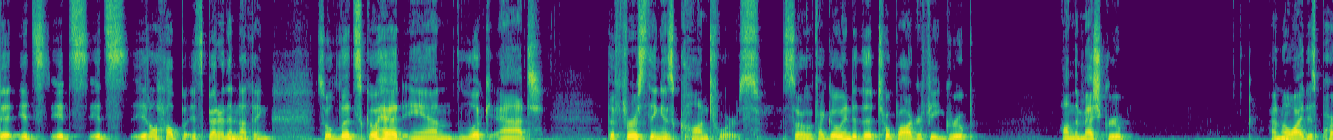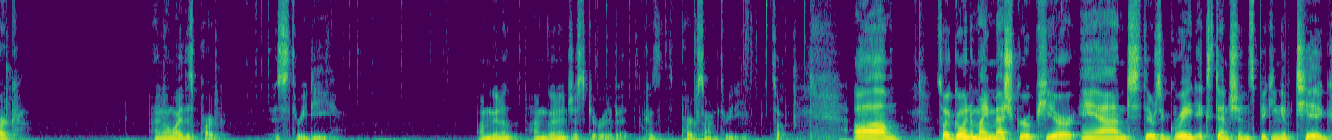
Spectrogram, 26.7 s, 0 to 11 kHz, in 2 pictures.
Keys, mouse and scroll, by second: 5.8 j, 17.0 p, 18.7 super+z, 20.2 BackSpace.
